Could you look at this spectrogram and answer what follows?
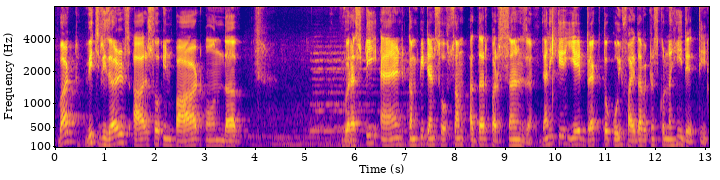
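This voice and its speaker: A man's voice: mid-range voice, fairly bright tone, slight background noise. A man with a Pakistani accent giving a bilingual law lecture, reading out formal text and explaining it by repeating and rephrasing. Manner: explanatory, repeats and rephrases points, slow and halting when reading.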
